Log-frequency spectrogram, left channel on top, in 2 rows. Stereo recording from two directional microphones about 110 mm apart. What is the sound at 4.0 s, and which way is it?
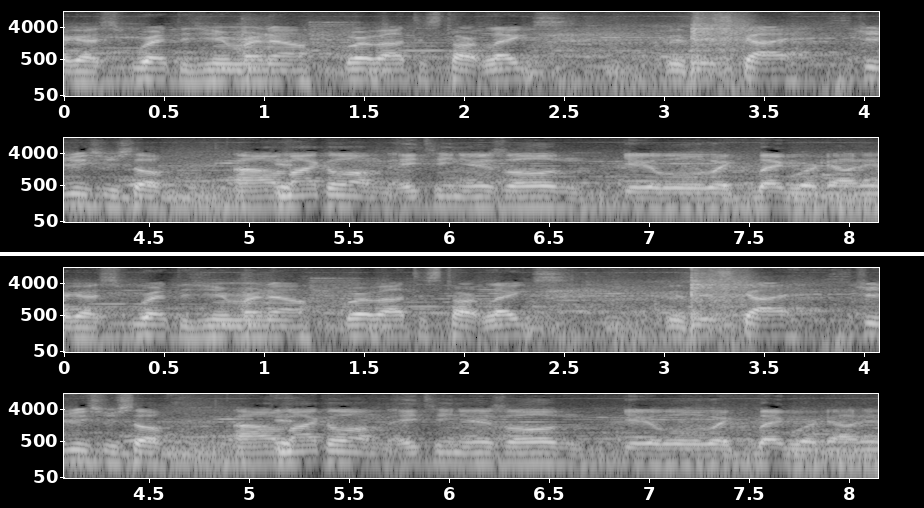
Speech, 25° right (ahead or behind).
